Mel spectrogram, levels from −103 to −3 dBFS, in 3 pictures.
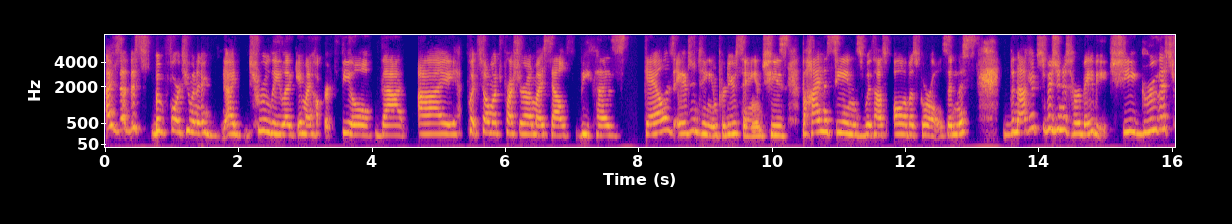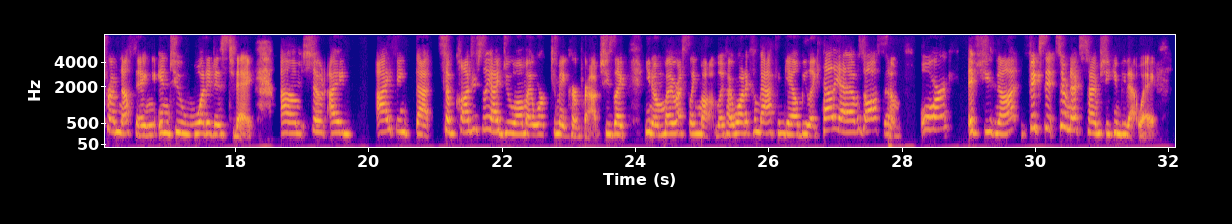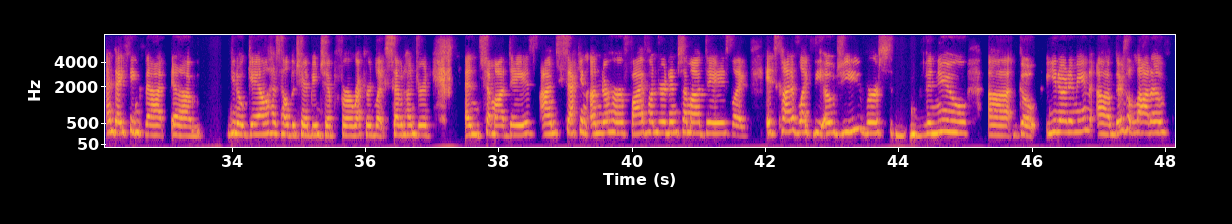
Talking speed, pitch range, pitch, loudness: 200 wpm, 230-280 Hz, 255 Hz, -23 LUFS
